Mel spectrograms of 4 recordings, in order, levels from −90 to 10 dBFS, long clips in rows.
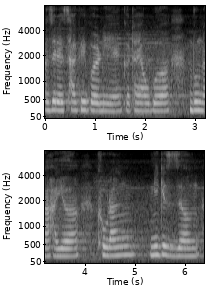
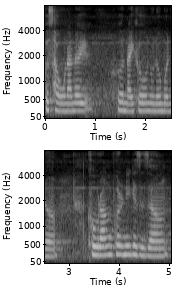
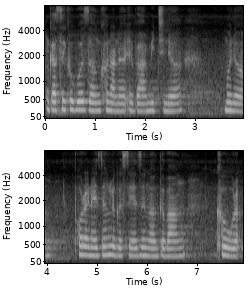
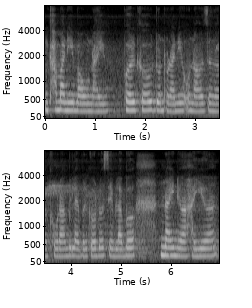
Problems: low volume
